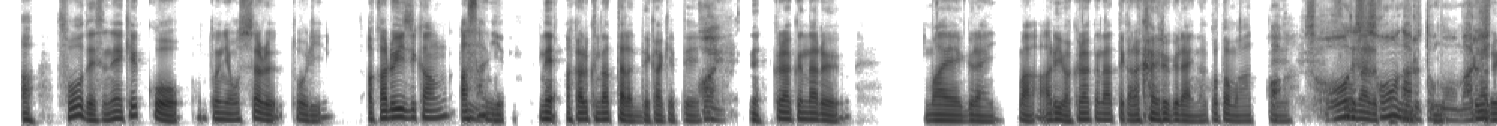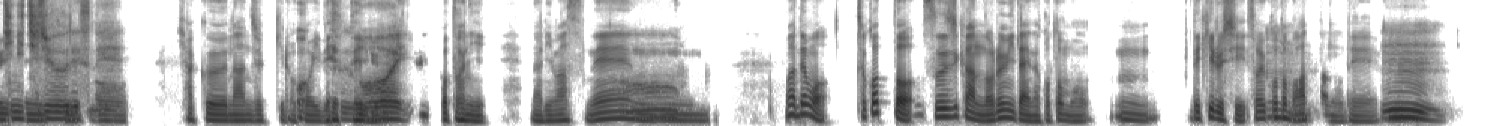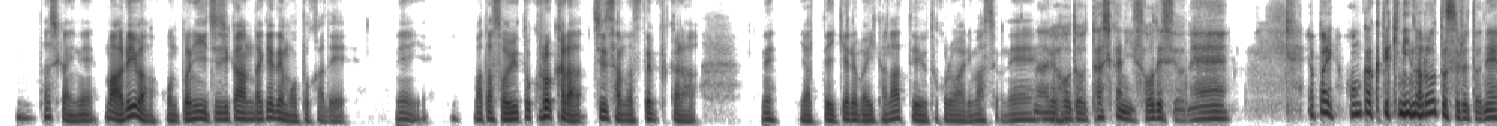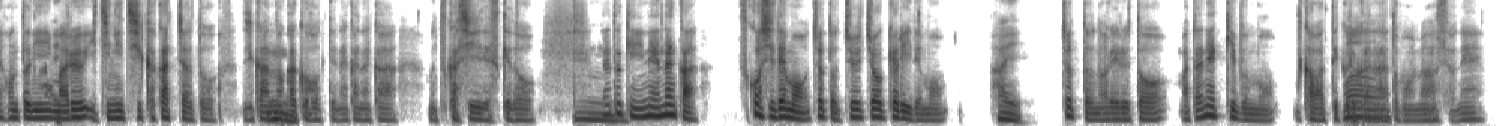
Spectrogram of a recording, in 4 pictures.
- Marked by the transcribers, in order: none
- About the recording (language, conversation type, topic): Japanese, advice, モチベーションが低下したとき、どうすれば回復できますか？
